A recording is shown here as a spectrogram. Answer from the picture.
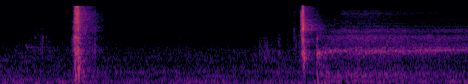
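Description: Near silence broken by two faint mouth clicks about a second apart, the second followed by a soft intake of breath.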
